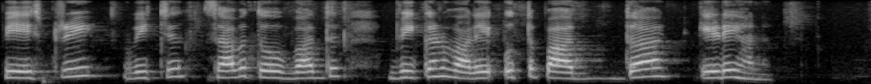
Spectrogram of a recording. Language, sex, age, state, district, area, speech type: Punjabi, female, 18-30, Punjab, Patiala, rural, read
